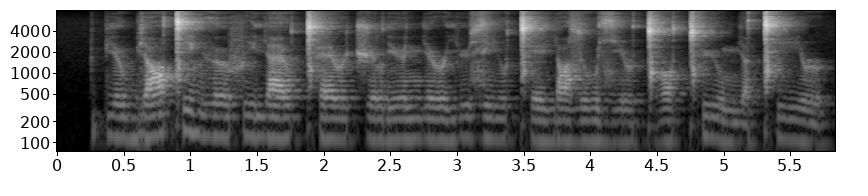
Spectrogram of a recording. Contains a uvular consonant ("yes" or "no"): no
